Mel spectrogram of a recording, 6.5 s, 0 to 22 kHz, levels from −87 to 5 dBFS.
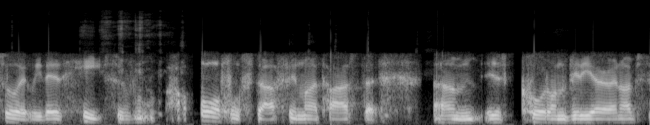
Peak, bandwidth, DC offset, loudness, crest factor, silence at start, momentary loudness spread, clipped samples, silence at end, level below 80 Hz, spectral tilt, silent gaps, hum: -6 dBFS; 11 kHz; under 0.1%; -19 LUFS; 12 dB; 0 s; 8 LU; under 0.1%; 0.05 s; -58 dBFS; -7.5 dB/octave; none; none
